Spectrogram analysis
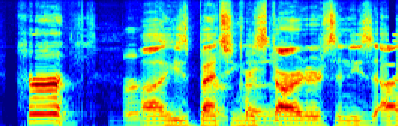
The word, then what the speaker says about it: Kerr: Kerr.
